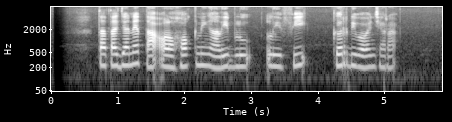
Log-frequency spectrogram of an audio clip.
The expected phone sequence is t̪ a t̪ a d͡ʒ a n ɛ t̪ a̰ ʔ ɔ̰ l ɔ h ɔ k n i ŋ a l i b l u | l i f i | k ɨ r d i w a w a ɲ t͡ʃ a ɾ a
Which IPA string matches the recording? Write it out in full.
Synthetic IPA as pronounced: t̪ a t̪ a d͡ʒ a n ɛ t̪ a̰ ʔ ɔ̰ l ɔ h ɔ k n i ŋ a l i b l u | l i f i | k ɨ r d i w a w a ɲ t͡ʃ a ɾ a

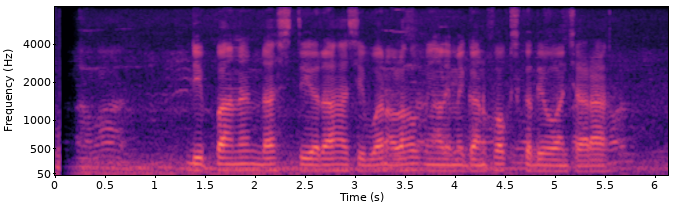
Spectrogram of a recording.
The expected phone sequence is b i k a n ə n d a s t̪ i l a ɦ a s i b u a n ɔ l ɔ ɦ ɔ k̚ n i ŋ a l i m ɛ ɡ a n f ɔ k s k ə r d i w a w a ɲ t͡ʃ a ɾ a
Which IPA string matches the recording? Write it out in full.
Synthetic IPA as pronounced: d i p a n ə n d a s t̪ i ɾ a ɦ a s i b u a n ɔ l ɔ ɦ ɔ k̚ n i ŋ a l i m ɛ ɡ a n f ɔ k s k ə r d i w a w a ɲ t͡ʃ a ɾ a

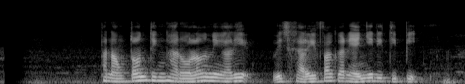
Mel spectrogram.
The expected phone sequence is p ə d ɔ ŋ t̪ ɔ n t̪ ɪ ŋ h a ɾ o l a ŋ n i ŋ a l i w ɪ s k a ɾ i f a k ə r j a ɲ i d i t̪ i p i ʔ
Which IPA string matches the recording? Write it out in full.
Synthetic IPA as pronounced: p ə n ɔ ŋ t̪ ɔ n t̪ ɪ ŋ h a ɾ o l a ŋ n i ŋ a l i w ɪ s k a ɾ i f a k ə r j a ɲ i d i t̪ i p i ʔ

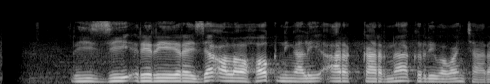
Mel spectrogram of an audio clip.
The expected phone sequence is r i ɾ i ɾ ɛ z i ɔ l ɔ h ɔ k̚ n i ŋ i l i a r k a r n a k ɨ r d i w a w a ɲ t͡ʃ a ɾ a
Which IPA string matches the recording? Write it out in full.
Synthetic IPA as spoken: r i ɾ i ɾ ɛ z a ɔ l ɔ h ɔ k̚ n i ŋ a l i a r k a r n a k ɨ r d i w a w a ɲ t͡ʃ a ɾ a

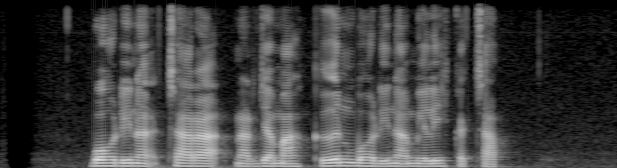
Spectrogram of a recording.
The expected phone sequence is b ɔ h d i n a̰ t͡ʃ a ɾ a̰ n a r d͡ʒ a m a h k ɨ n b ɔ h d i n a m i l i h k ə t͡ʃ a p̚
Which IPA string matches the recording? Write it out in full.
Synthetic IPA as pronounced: b ɔ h d i n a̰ t͡ʃ a ɾ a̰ n a r d͡ʒ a m a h k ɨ n b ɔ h d i n a m i l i h k ə t͡ʃ a p̚

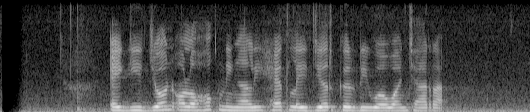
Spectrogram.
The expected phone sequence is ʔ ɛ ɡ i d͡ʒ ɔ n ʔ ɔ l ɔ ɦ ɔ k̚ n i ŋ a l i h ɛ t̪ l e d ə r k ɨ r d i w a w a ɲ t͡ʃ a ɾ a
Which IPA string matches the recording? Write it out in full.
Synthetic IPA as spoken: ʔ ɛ ɡ i d͡ʒ ɔ n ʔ ɔ l ɔ ɦ ɔ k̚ n i ŋ a l i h ɛ t̪ l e d͡ʒ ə r k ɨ r d i w a w a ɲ t͡ʃ a ɾ a

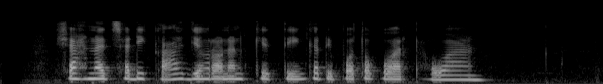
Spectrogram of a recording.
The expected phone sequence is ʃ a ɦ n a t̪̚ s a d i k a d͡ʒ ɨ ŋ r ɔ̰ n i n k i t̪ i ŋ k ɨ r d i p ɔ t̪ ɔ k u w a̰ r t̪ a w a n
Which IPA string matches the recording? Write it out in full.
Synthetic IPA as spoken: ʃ a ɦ n a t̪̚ s a d i k a d͡ʒ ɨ ŋ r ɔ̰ n a n k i t̪ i ŋ k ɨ r d i p ɔ t̪ ɔ k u w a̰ r t̪ a w a n

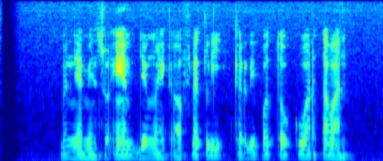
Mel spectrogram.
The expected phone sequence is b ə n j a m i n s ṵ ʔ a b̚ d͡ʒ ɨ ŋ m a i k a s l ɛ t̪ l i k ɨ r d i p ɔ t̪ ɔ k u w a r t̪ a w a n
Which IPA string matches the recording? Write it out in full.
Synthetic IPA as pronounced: b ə n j a m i n s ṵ ʔ ɛ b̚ d͡ʒ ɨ ŋ m a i k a f l ɛ t̪ l i k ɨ r d i p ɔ t̪ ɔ k u w a r t̪ a w a n

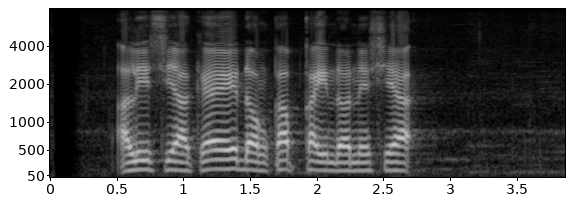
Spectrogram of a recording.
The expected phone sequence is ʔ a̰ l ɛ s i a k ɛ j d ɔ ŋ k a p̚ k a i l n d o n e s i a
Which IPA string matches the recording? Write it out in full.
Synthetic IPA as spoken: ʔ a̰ l i s i a k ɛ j d ɔ ŋ k a p̚ k a i n d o n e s i a

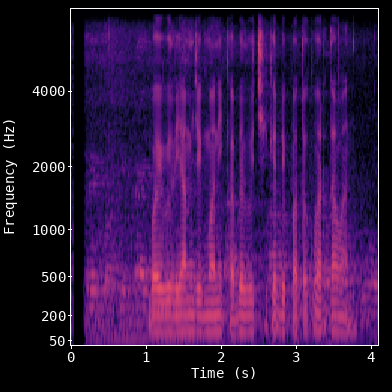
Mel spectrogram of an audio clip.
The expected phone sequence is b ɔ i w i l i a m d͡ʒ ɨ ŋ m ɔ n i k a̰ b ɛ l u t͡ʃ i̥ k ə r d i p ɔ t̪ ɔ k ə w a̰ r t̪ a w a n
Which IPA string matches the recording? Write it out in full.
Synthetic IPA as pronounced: b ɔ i w i l i a m d͡ʒ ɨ ŋ m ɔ n i k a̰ b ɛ l u t͡ʃ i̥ k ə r d i p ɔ t̪ ɔ k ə w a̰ r t̪ a w a n

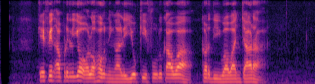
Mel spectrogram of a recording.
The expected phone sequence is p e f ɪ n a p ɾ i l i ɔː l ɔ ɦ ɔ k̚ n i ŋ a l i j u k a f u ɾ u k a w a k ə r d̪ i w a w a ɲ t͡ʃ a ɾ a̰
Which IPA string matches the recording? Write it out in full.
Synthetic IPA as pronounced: k e f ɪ n a p ɾ i l i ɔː l ɔ ɦ ɔ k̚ n i ŋ a l i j u k i f u ɾ u k a w a k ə r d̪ i w a w a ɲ t͡ʃ a ɾ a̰

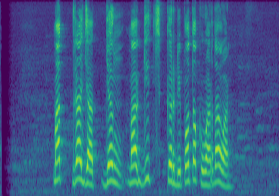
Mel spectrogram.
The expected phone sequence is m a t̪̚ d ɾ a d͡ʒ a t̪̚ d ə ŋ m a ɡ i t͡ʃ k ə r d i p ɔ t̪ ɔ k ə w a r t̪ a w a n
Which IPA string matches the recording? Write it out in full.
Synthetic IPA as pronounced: m a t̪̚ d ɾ a d͡ʒ a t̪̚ d͡ʒ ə ŋ m a ɡ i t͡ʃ k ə r d i p ɔ t̪ ɔ k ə w a r t̪ a w a n

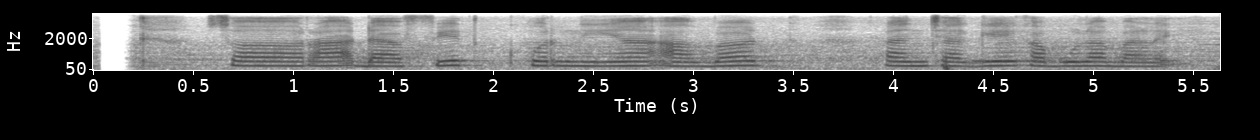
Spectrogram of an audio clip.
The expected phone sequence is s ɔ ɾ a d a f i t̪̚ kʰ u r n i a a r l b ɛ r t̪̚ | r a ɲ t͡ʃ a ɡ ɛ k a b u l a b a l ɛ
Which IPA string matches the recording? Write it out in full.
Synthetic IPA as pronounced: s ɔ ɾ a d a f i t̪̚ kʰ u r n i a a l b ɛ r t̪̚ | r a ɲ t͡ʃ a ɡ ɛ k a b u l a b a l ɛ

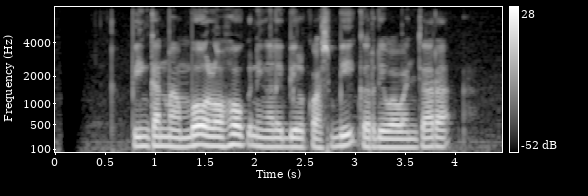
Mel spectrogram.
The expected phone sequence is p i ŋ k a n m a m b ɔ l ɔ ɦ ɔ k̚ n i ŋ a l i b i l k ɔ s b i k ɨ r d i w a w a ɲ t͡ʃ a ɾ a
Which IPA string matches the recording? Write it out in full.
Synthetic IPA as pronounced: p i ŋ k a n m a m b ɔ l ɔ ɦ ɔ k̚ n i ŋ a l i b i l k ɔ s b i k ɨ r d i w a w a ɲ t͡ʃ a ɾ a

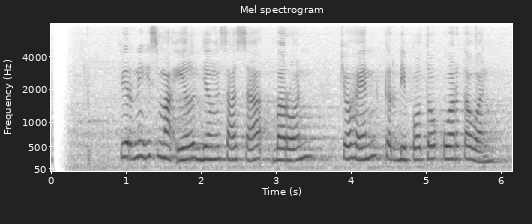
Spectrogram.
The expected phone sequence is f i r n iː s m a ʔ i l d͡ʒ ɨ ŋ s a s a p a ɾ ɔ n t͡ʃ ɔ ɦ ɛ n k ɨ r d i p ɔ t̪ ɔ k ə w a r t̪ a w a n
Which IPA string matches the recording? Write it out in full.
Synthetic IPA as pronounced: f i r n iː s m a ʔ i l d͡ʒ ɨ ŋ s a s a b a ɾ ɔ n t͡ʃ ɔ ɦ ɛ n k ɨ r d i p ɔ t̪ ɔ k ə w a r t̪ a w a n

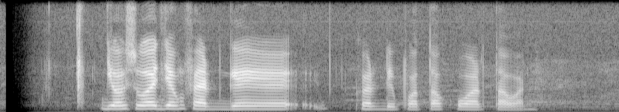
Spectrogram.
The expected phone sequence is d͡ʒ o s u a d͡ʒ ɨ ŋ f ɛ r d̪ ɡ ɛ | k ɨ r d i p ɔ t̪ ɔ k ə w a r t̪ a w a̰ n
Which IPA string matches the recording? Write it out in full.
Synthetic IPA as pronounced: d͡ʒ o s u a d͡ʒ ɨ ŋ f ɛ r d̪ ɡ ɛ | k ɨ r d i p ɔ t̪ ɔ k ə w a r t̪ a w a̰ n

